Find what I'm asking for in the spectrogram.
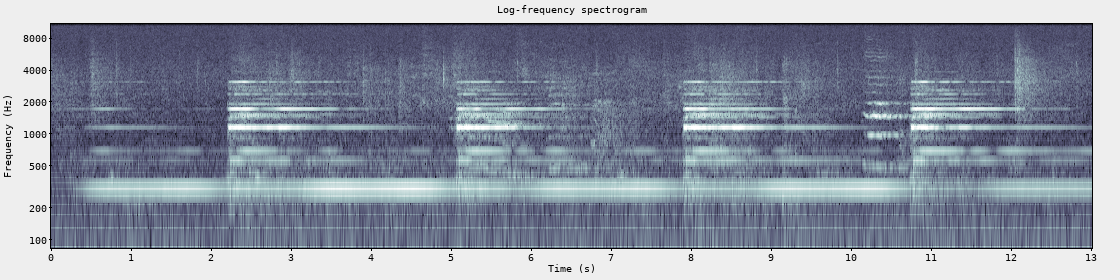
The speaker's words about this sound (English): The Mercy Bell tolls for sinners, for you and me, gently inviting all of us to the wedding feast of the Lamb and his kingdom that has no end.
